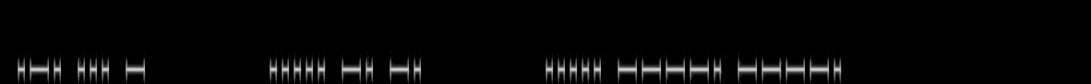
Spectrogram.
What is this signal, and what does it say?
Morse code, heard as a keyed tone, about 20 wpm, 700 Hz. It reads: RST 5NN 599
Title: Common QSO Phrases - 3x Word-Spacing - 20wpm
